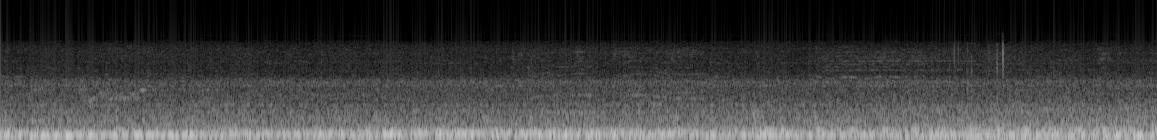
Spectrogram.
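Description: Steady low hum of a car's engine idling and creeping forward in a traffic jam, heard from inside the cabin. A single brief click sounds about five seconds in.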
